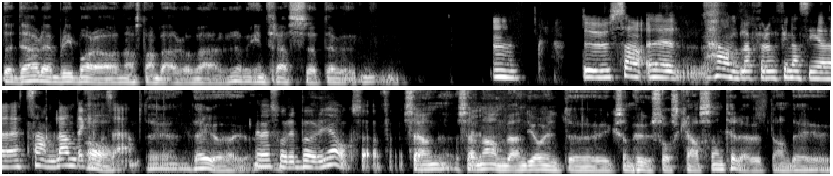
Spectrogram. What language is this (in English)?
Swedish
